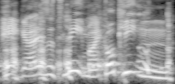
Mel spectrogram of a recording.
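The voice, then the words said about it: Imitates another person's voice. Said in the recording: “Bad imitation.”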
